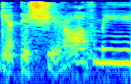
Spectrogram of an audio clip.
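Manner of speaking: mock all-out screaming, high and drawn-out. Describing a video, the speaker acts out a man screaming. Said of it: "But he's like screaming".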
